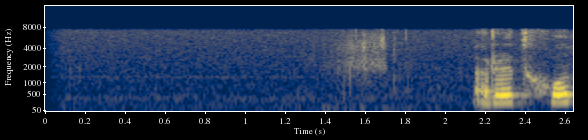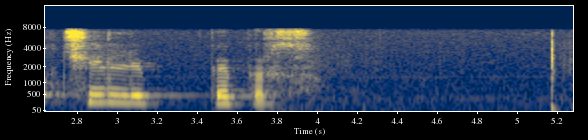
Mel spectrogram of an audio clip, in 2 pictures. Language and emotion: Russian, neutral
